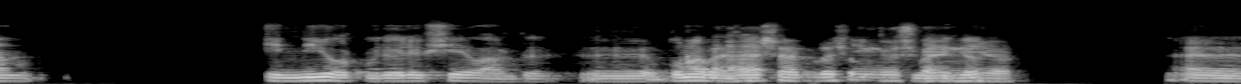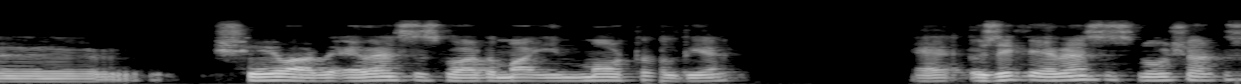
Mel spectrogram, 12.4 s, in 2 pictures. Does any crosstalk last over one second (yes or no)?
yes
